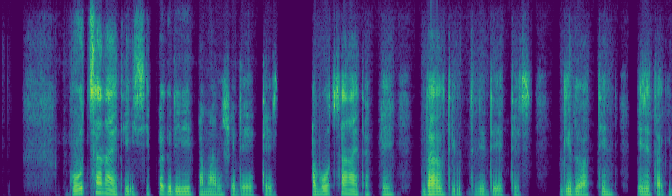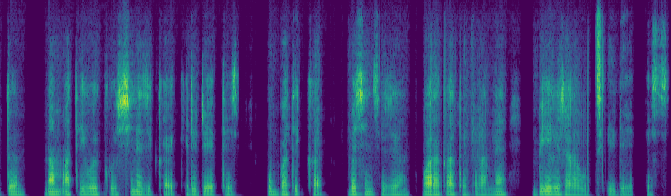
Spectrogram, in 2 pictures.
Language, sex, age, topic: Gamo, male, 18-24, government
